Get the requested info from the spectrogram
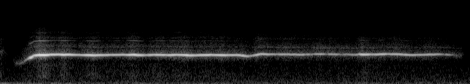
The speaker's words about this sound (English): Now sometimes even with my current person, sometimes when we're out, I just do a long whistle, and like I think I may have done that a couple times with you guys when we separate at the store, but I go.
